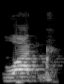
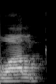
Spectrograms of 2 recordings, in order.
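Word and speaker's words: walk: তো এখানে অনেকে এরকম উচ্চারণ চলে আসে ওয়াল্ক, ওয়াল্ক, এখানে ইয়াল উচ্চারণ আসবে না, ওয়াক ওয়াক।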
